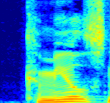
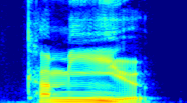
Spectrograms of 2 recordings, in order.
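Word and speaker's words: Kamille: In the Japanese, Camille's name is pronounced Kamiyu. In the English dub, it's pronounced Camille. But I'm not going to take pronunciation advice from dubbed anime.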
